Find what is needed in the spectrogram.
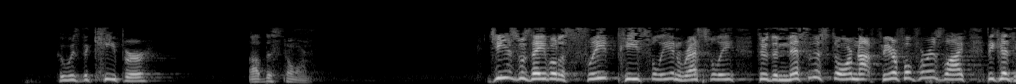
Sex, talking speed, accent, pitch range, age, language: male, 160 wpm, American, 195-240 Hz, 40-59, English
